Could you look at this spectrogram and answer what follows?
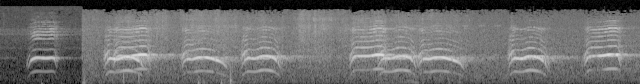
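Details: Laughing falcon near Guayaquil, Ecuador, giving loud, clear, slightly downslurred calls with rich harmonics, each about half a second long, repeated in a loose series of about nine notes over eight seconds against a quiet background.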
